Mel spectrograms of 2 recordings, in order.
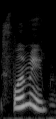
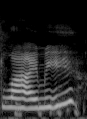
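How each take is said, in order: First: The first vowel is short, as in slim. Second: The first vowel is long, as in slime. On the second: "I really wanted to say Slimmy"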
